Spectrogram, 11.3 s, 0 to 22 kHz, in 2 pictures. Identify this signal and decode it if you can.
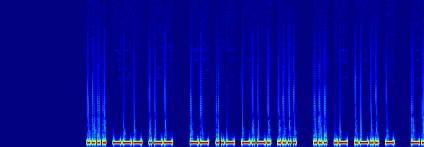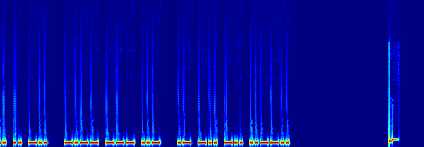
Morse code, heard as a keyed tone, about 34 wpm, 700 Hz. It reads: HOW MUCH SALT DID YOU ADD?
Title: Sentences from Top 1000 Words - Review Part 5 - 35wpm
